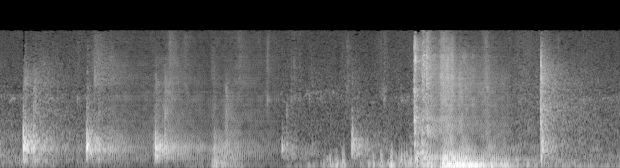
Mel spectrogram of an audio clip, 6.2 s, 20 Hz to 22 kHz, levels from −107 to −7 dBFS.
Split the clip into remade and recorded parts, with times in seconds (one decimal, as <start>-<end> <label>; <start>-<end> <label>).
0.0-1.1 recorded; 1.1-2.8 remade; 2.8-4.3 recorded; 4.3-5.1 remade; 5.1-6.2 recorded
